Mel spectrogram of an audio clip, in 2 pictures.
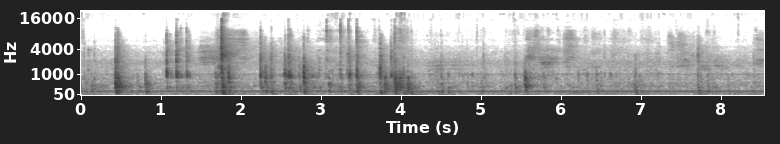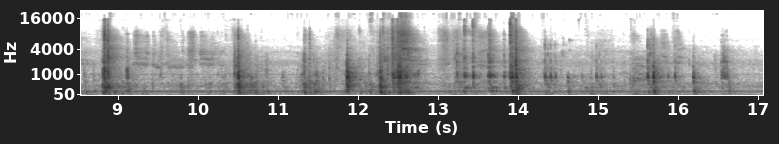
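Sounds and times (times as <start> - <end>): plastic fan parts clicking and knocking: 0.4 - 4.2.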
